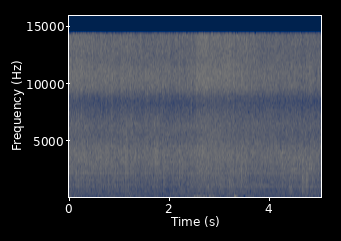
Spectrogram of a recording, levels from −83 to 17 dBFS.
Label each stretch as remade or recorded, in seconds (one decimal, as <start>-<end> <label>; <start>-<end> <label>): 0.0-5.0 recorded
